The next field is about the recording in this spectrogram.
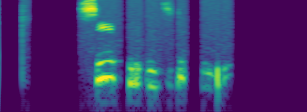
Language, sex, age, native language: Icelandic, female, 30-39, Icelandic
